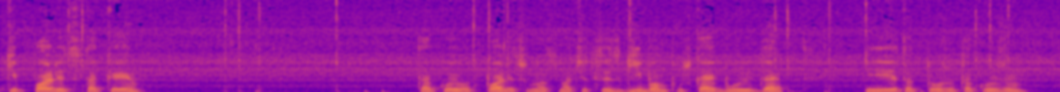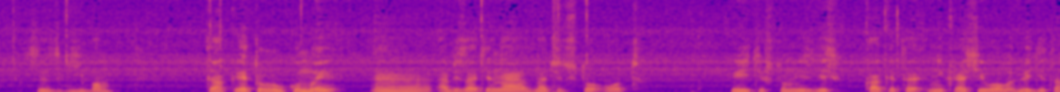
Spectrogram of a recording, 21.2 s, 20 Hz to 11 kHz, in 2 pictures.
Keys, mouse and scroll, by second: 0.7 click, 1.2 r, 2.7 middle click, 3.7 r, 5.1-6.4 middle drag, 8.4 middle click, 9.1 r, 10.2-11.3 middle drag, 12.7 click, 13.7-15.4 middle drag, 16.2 middle click, 19.6 click.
